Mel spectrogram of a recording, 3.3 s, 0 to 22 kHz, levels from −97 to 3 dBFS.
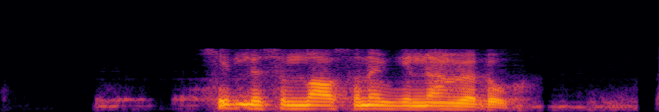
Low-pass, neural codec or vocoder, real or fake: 3.6 kHz; codec, 16 kHz, 1 kbps, FunCodec, trained on LibriTTS, 50 frames a second; fake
